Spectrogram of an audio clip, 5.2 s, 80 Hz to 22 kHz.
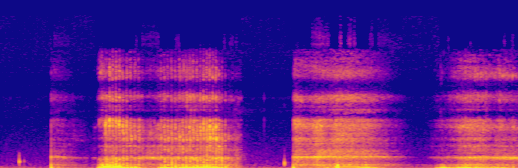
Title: Snoring basset Douglas 8 months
